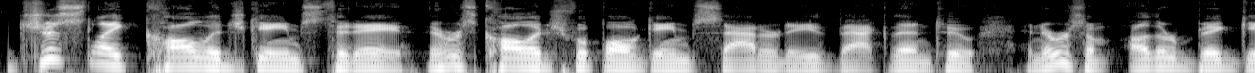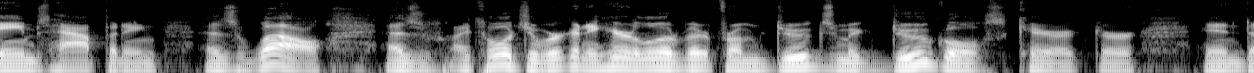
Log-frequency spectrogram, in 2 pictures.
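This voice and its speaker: A man's voice: medium pitch, animated, normal speed, hardly any pauses, no room sound, studio quality. A man hosting a sports history podcast in a casual, conversational, enthusiastic way. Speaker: podcast host.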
